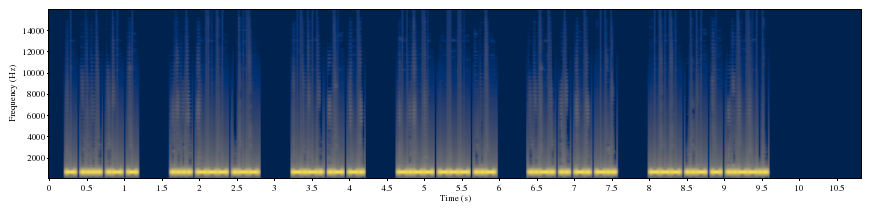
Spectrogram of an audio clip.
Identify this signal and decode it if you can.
Morse code, heard as a keyed tone, about 34 wpm, 700 Hz. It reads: THAT HOW CAN YOU FIND OUT?
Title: 2x Word-Spacing - Sentences from Top 200 Words - 35wpm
